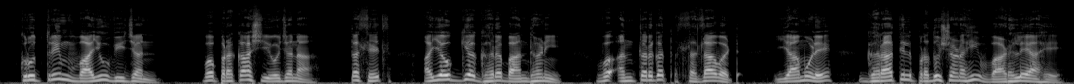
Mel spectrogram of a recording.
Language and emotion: Marathi, neutral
